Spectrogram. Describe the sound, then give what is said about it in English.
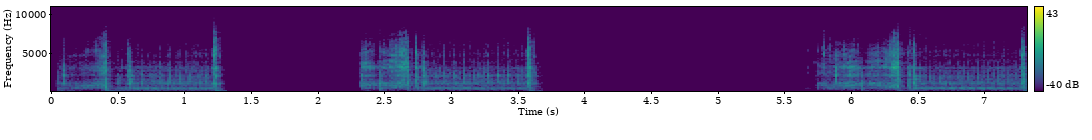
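A balding man dials a rotary phone to make a call: three separate bursts of rattling, whirring mechanical clatter, each about a second long, with clear silent gaps between them. Fairly loud, no voices. “He makes a call on a rotary phone.”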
